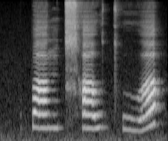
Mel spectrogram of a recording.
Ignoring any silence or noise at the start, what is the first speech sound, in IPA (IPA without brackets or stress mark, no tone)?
p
